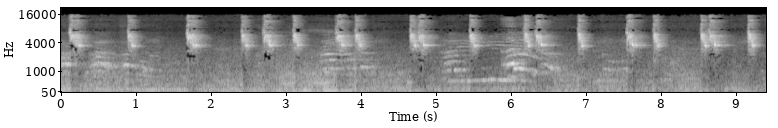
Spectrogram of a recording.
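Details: Juvenile house sparrow chirping for luring wild birds: coarse, buzzy notes repeated in pairs, mixed with faint rising whistled notes from other birds in the background.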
